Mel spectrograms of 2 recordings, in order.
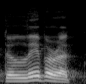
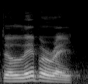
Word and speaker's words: deliberate: 참고로 단어 좀 가르쳐 드리면 제가 방금 발음을 deliberate 뒤에를 어 발음으로 했죠. 어 it트 발음으로 하면 형용사형이란 뜻이야. 발음을 it 이렇게 발음하면 이거 형용사형이에요. 형용사. 그래서 신중한 계획적인 이런 뜻으로 해석하셔야 돼요. 근데 만약에 내가 발음을 deliberate delberate 해서 발음으로 끝낸다.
